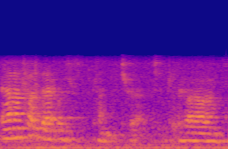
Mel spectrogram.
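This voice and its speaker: An older woman reads poetry aloud at an unhurried, deliberate pace. She is heard from well away from the microphone, in a very echoey room. She stands at a lectern and chats casually as she introduces each piece. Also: sits low. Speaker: poet reading her own poems. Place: indoor room at a conference, speaking at a lectern. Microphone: distant camera microphone. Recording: muffled, hissy recording from far off in echoey room.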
